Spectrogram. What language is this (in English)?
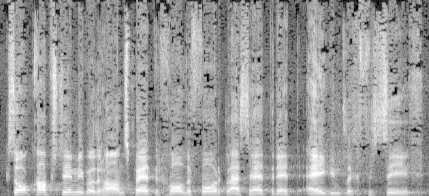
Swiss German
